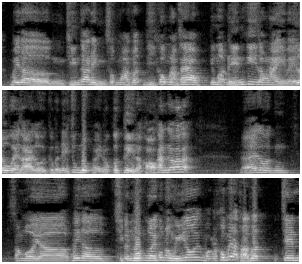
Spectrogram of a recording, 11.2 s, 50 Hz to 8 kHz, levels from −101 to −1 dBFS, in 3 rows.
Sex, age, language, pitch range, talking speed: male, 20-39, Vietnamese, 180-220 Hz, 320 wpm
